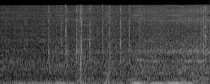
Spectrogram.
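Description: A car engine idling nearby, a steady low hum.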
